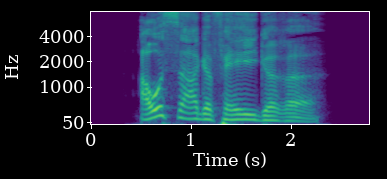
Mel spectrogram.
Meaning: inflection of aussagefähig: 1. strong/mixed nominative/accusative feminine singular comparative degree 2. strong nominative/accusative plural comparative degree
- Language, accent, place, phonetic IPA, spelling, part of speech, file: German, Germany, Berlin, [ˈaʊ̯szaːɡəˌfɛːɪɡəʁə], aussagefähigere, adjective, De-aussagefähigere.ogg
